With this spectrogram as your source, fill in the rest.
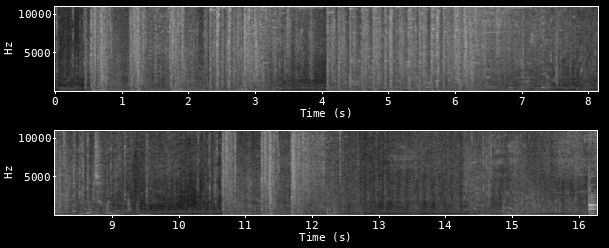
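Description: Rapid gunfire bursts and booms from a video game battle, repeated throughout amid loud overlapping sounds, with someone talking excitedly over the shooting.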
